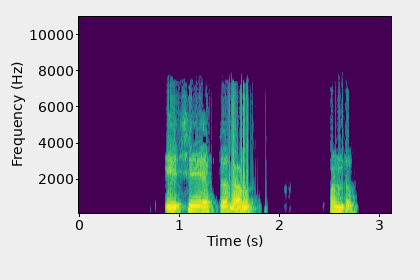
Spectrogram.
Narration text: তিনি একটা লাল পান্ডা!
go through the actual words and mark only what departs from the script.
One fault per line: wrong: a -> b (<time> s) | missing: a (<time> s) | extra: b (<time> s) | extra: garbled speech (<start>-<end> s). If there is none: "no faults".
wrong: তিনি -> সে (0.9 s)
